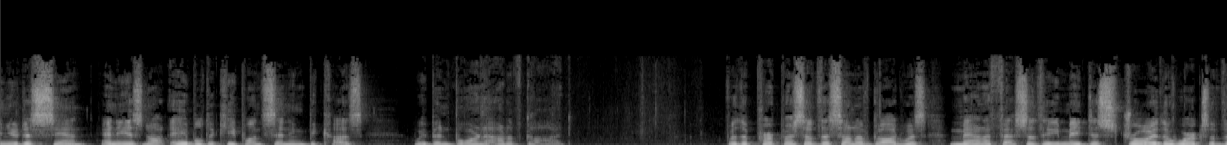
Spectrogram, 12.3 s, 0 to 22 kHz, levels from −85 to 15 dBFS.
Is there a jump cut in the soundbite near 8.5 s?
no; 2 cuts; at 1.0 s, 7.2 s

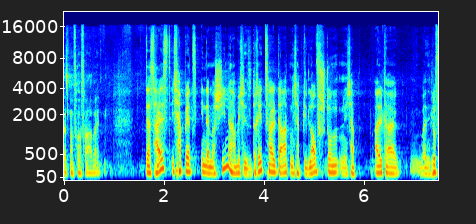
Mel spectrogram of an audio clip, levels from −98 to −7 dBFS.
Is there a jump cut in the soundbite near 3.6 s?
yes; 1 cut; at 3.6 s

